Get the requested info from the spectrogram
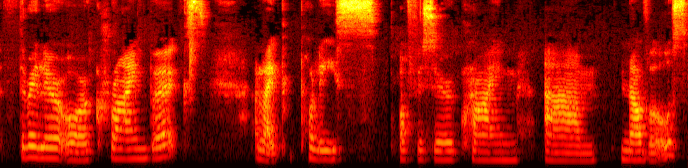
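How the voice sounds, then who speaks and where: In an Icelandic accent, a woman with a bright, sharp tone speaks at a very slow pace, at a medium pitch with ordinary pitch variation. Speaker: book vlogger. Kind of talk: casual vlog unboxing. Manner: chatty, thinking aloud.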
